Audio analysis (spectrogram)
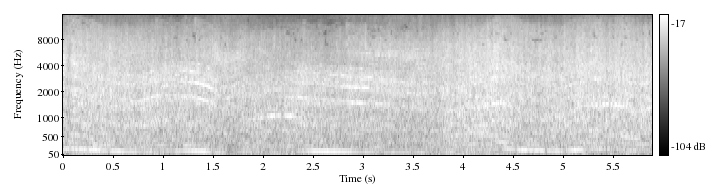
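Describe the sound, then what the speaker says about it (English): Rally car engine in RSF Richard Burns Rally accelerating into a power slide, revving loudly and repeatedly rising and dropping in pitch through gear changes, close and alone without talk. "Accelerate to about 60 in second gear."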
